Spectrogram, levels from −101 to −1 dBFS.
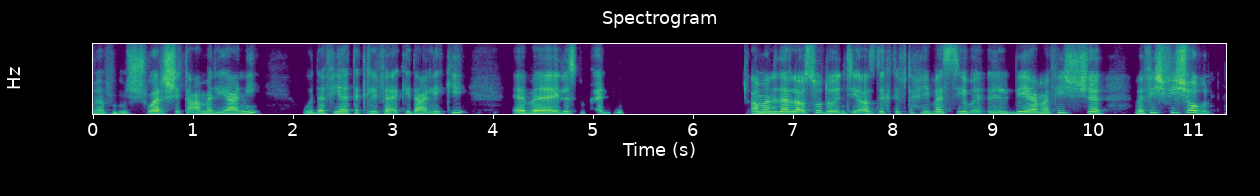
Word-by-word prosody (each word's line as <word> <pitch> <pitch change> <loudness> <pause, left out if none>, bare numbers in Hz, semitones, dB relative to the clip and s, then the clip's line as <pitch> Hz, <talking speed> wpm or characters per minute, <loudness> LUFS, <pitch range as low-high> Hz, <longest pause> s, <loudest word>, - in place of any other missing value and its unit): ما 160 0 -6
ف - - -12
مش 160 - -4
ورشة 180 -1 +5
عمل 170 -1 -2
يعني 165 - -1 0.4
وده 170 +2 -2
فيها 190 +2 -1
تكلفة 180 +1 -3
أكيد 170 0 -5
عليكِ، 170 +4 -2 0.6
آآ 170 - +5
ب 170 +1 -2
الاستوكات 175 - +2
دي 105 - -13 1.3
آه، 195 - +3
ما 215 +1 +3
أنا 200 - 0
ده 200 - +5
اللي 210 0 +4
أقصده، 230 -2 +1
أنتِ 165 - -6
قصدِك 190 +2 -2
تفتحيه 195 +1 -9
بس 205 +1 -2
يبقى 185 -1 -4
للبيع 185 +7 +1
ما 215 - -2
فيش 240 -4 -1 0.4
ما 185 - -1
فيش 245 +6 +4
فيه 260 - -3
شُغل، 480 - +5
185 Hz, 175 wpm, -23 LUFS, 170-205 Hz, 1.3 s, ورشة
